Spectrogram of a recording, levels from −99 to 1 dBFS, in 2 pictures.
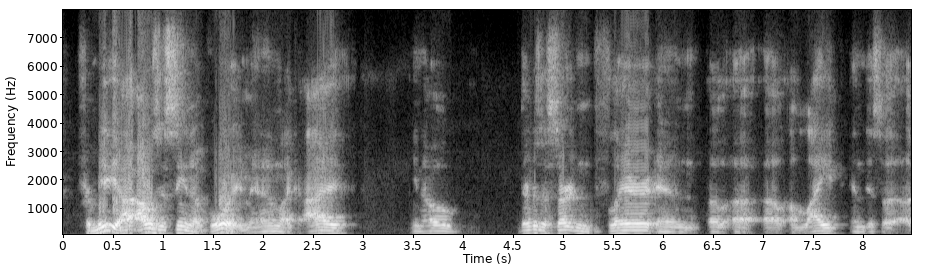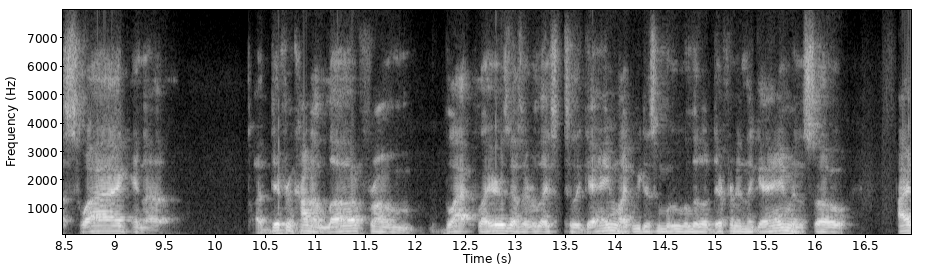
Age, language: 30-49, English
